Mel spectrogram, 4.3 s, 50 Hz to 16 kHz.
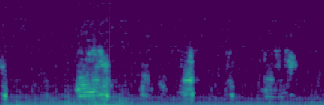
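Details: Carpathian red deer stag in the breeding-season rut (boncănit) in the Bucovina mountains, Romania, 29 September 2022: a harsh, throaty half-second roar, then several shorter grunting bursts over a steady low background hum.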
